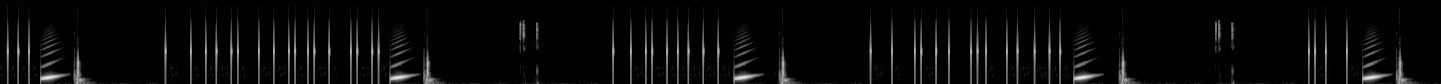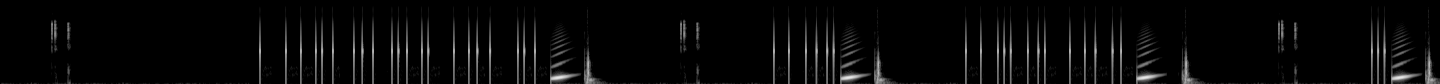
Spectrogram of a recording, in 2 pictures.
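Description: Text-messaging app sound effects: bursts of rapid keyboard typing clicks, each ending in a short rising pop as a message is sent, repeating about every three to four seconds. A brief high chime sounds now and then as a message comes in.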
